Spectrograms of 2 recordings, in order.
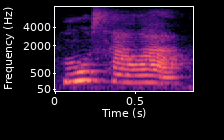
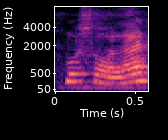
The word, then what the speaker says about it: musala: Yang benar itu adalah kata musala. Nah, kesalahan ejaan ini itu terjadi karena pengaruh pelafalan lisan yang sering diucapkan dalam kehidupan sehari-hari. Nah, masyarakat itu sering mengucapkan musola daripada musala.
